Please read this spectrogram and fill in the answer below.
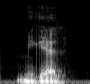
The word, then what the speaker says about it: Miguel: My Spanish-speaking friend reached out to me and said, listen, by the way, there's no U sound in Miguel, which I think is how I was pronouncing his name before. She's like, it's just Miguel.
